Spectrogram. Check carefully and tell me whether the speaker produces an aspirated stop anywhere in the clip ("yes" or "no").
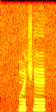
no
